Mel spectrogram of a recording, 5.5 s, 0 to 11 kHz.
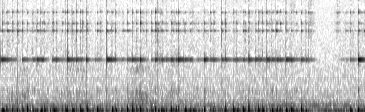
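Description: A small, hollow, printed glass tumbler, apparently empty, is held upright between the palms while fingertips and nails tap its sides. Rapid, soft clinking taps come with dull low knocks and a steady ring near 1.8 kHz. The taps briefly pause near the end before a final few clinks.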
